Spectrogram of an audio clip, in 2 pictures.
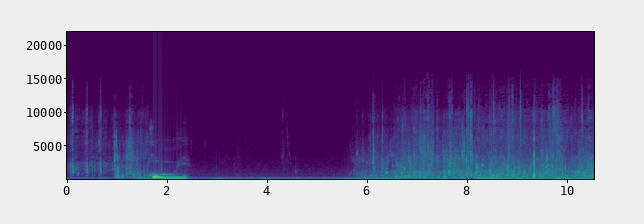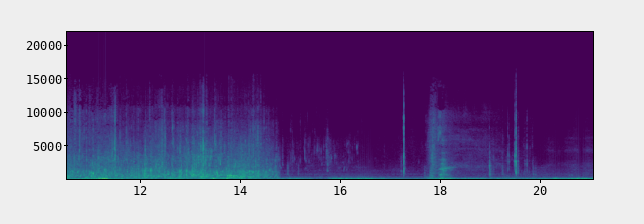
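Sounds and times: paddle blades splashing: 0:00.0 - 0:02.0, 0:05.7 - 0:16.0
water washing along hull: 0:00.9 - 0:01.9, 0:05.7 - 0:16.1.

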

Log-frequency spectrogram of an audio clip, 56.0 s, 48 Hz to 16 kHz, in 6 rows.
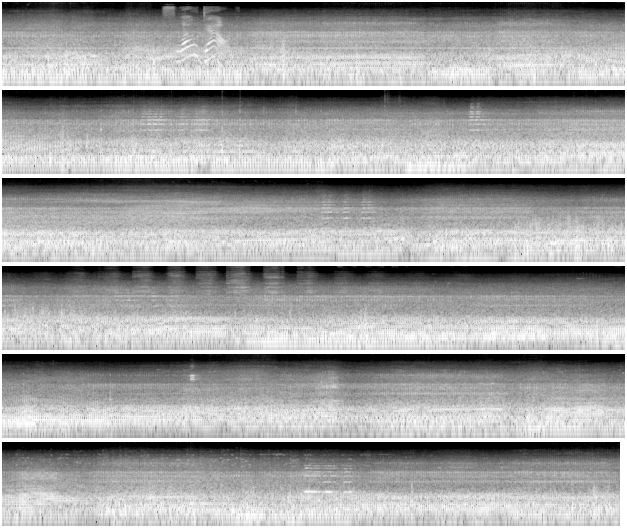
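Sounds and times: scooter engine and road noise: 0:00.0 - 0:56.0
vehicle horn toots: 0:11.4 - 0:12.6, 0:16.3 - 0:16.8, 0:29.0 - 0:33.5, 0:40.2 - 0:40.4, 0:51.2 - 0:52.1.

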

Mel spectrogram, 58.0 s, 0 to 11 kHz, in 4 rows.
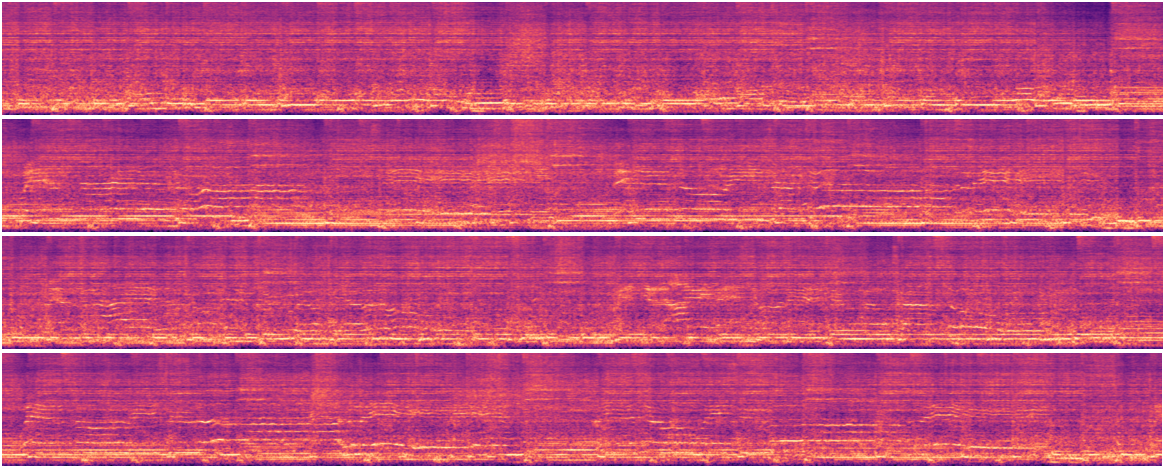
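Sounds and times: drum kit: 0:00.0 - 0:58.0
electric guitars: 0:00.0 - 0:58.0
person singing: 0:12.7 - 0:28.4, 0:29.5 - 0:35.9, 0:36.6 - 0:43.0, 0:43.6 - 0:56.8.

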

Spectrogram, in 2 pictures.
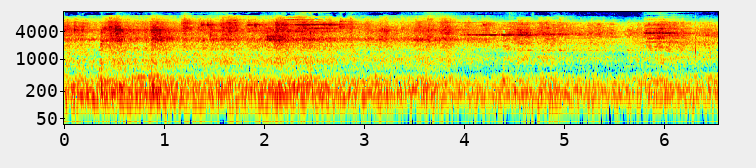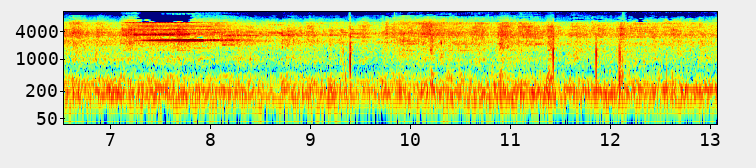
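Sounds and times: train wheels rumbling on rail: 0:00.0 - 0:13.0
high-pitched wheel squeals: 0:03.8 - 0:05.1, 0:05.8 - 0:06.2, 0:07.1 - 0:08.9.

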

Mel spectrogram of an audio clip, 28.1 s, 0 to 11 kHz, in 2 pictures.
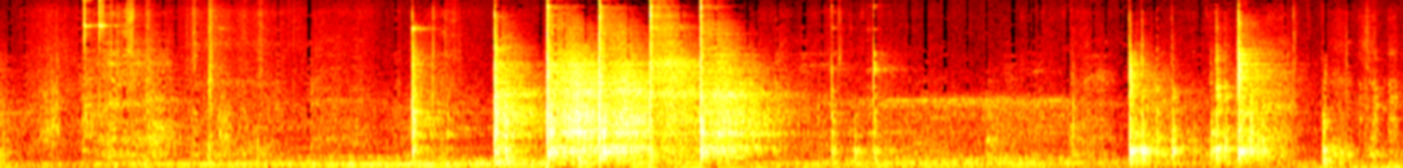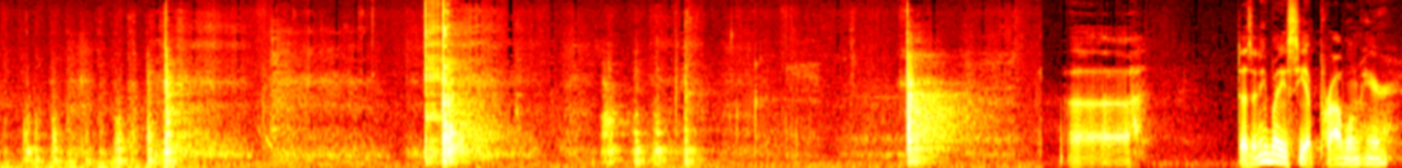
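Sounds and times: hammer striking metal: 0:00.8 - 0:01.3
metal parts clinking: 0:00.8 - 0:01.4.

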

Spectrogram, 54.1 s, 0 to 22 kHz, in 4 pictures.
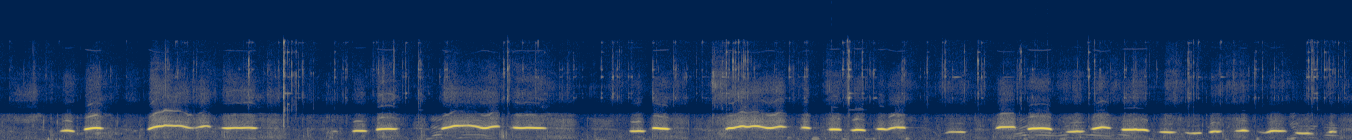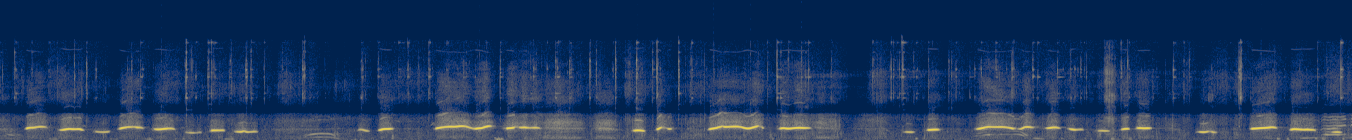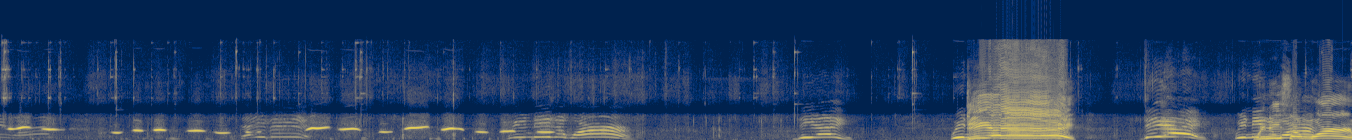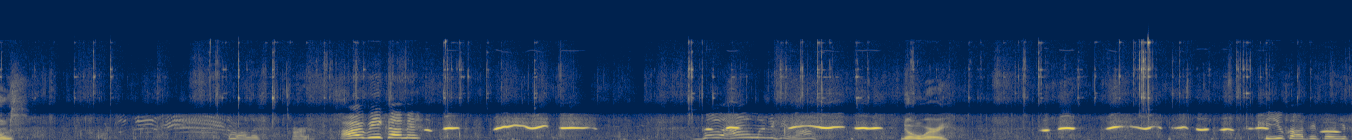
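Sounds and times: light footsteps: 0:00.0 - 0:54.0
person whistling a tune: 0:00.5 - 0:21.8, 0:22.4 - 0:32.6, 0:39.6 - 0:40.6, 0:44.7 - 0:46.6, 0:47.4 - 0:49.6, 0:50.8 - 0:54.0.

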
